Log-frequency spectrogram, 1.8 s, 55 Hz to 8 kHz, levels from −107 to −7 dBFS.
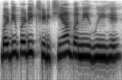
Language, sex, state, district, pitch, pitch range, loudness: Hindi, female, Uttar Pradesh, Etah, 255 Hz, 230-285 Hz, -12 LUFS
